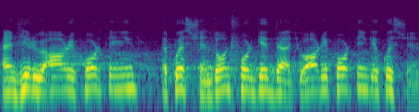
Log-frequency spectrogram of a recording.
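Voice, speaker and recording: A man with a fairly high voice talking at a fairly quick pace over noticeable background noise. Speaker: English teacher. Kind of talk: lesson.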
